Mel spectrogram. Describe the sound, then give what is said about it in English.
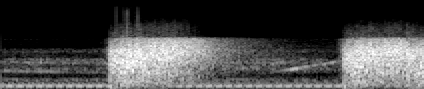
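Two loud, sharp rifle shots ring out about a second apart, each with a long reverberant tail, over a steady droning engine, fired from a pursuing car at the tire of a fleeing car. “See if you can use that rifle, Dollar.”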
